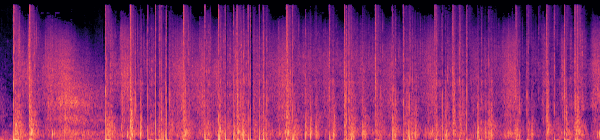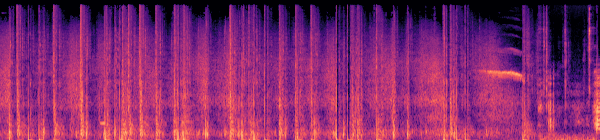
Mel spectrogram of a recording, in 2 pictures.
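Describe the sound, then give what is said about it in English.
Rifle gunfire at a shooting range: many sharp, loud shots crack in dense, irregular, overlapping bursts, keeping up an almost unbroken barrage from start to finish. “Watch and shoot. Watch and shoot. Fire.”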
